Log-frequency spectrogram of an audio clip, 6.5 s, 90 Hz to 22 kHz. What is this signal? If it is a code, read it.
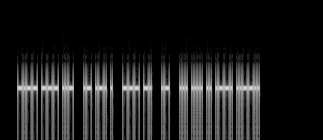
Morse code, heard as a keyed tone, about 40 wpm, 700 Hz. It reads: YOU ARE ON A SHIP?
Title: Sentences from Top 400 Words 40wpm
